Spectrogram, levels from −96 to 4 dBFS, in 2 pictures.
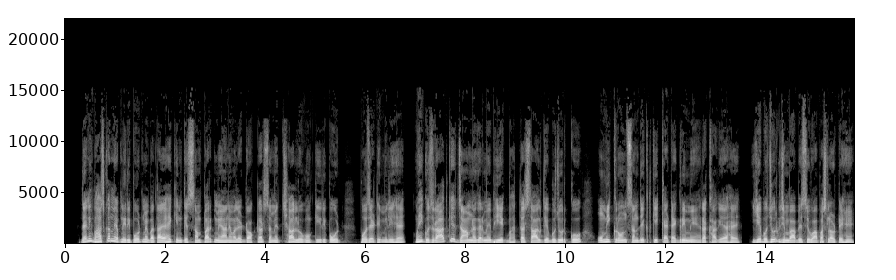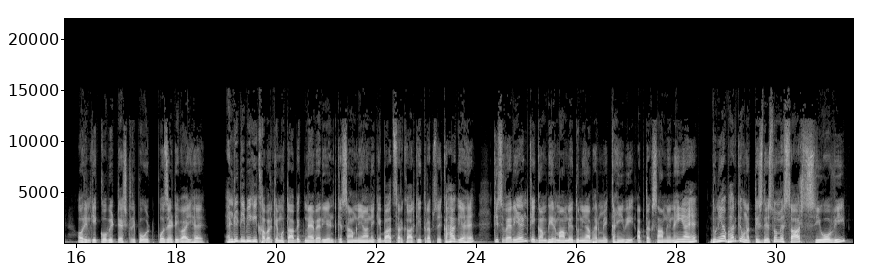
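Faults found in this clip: No audible faults found in the speech recording; no dropouts, glitches or level problems identified on review.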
